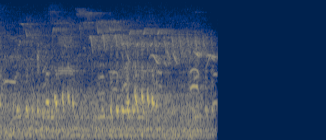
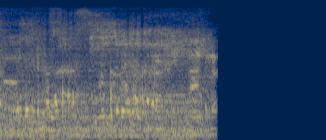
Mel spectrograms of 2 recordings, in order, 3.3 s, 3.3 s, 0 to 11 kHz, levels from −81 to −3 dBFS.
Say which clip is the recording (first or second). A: first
